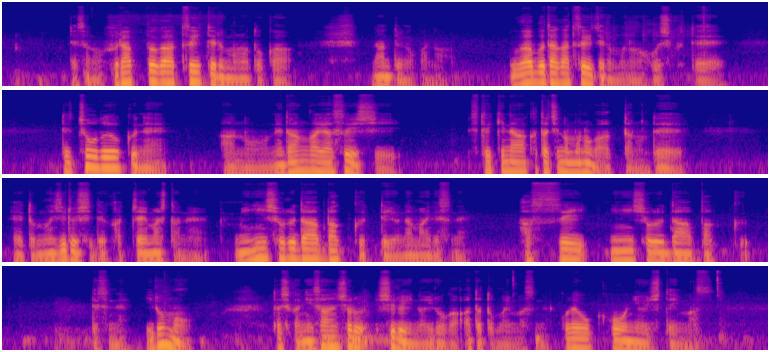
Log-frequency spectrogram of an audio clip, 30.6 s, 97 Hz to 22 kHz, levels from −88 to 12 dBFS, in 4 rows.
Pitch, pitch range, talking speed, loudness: 90 Hz, 75-105 Hz, 285 characters per minute, -23 LUFS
